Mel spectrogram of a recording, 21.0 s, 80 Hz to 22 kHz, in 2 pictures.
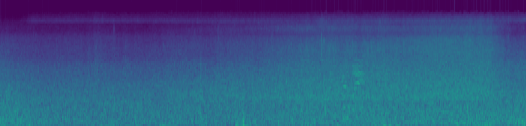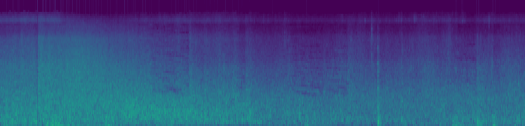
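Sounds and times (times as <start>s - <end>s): river rapids rushing: 0.0s - 21.0s
wind buffeting microphone: 0.0s - 21.0s
short knock: 18.0s - 18.3s.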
